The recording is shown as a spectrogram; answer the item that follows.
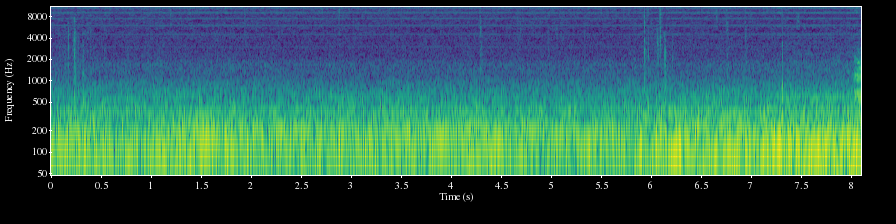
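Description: Cadillac CTS-V's V8 running at part throttle with tyre and road noise, heard from inside the cabin; a steady drone that rises slightly near the end as the car picks up speed.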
